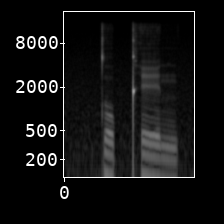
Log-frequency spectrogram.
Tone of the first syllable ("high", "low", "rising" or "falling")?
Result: low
